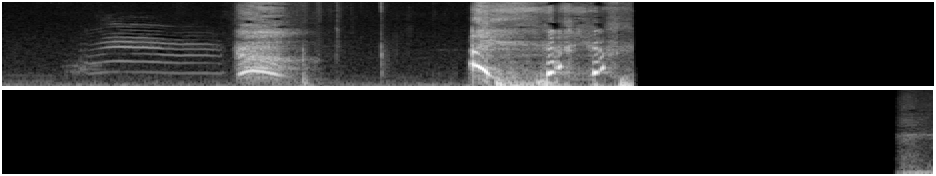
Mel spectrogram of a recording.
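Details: Pet cat 'talking' in a compilation of speaking cats: one short harmonic meow that rises then falls, followed by two bursts of broadband scuffling noise, then silence.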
